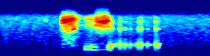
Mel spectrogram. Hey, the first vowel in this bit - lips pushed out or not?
no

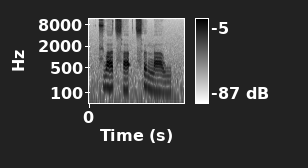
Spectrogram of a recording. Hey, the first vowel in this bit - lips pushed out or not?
no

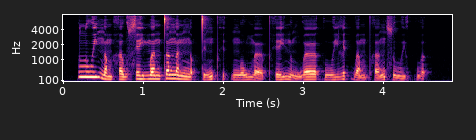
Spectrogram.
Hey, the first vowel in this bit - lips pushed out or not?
yes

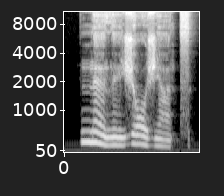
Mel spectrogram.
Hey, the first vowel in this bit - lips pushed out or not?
no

